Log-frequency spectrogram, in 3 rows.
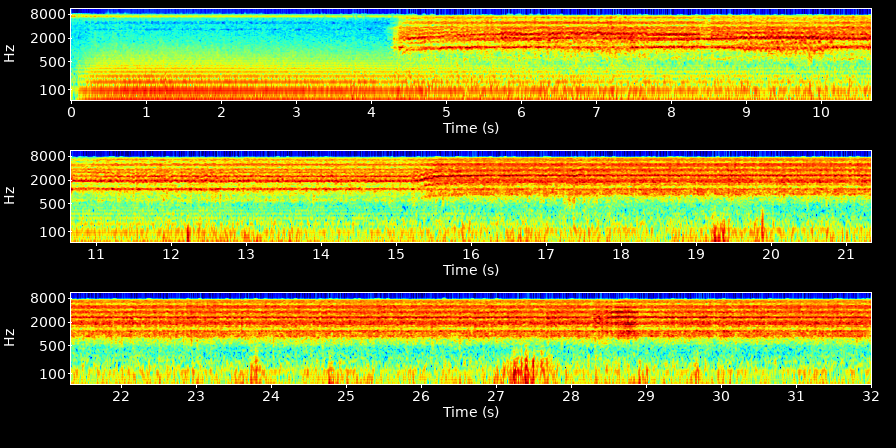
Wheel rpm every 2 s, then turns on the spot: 0, 0, 80, 160, 160, 160, 160, 160, 220, 230, 230, 230, 230, 230, 230, 230.
none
